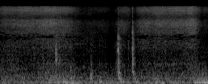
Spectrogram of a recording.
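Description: Steady hiss inside a car's cabin, with two light clicks a little over a second in, just before the backup camera comes on: typical of the push-button gear selector being pressed into reverse.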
